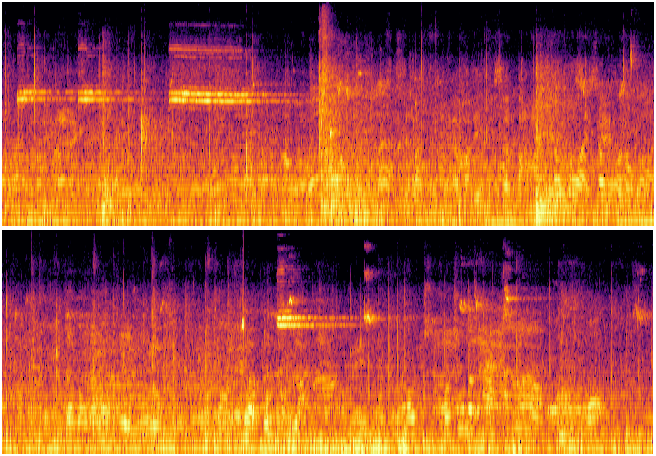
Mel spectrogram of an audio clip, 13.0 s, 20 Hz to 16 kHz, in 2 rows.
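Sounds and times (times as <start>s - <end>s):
players calling out: 0.0s - 13.0s.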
